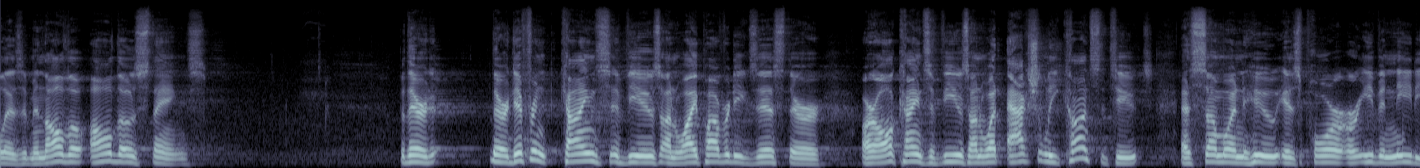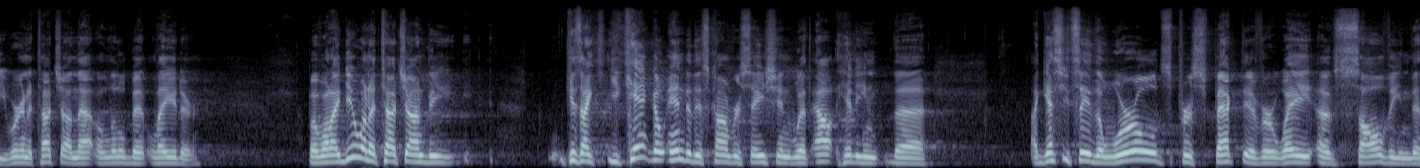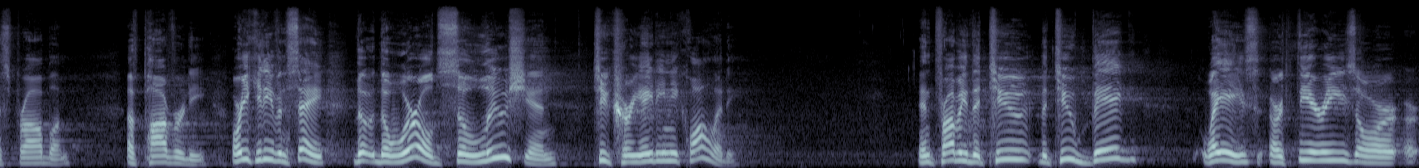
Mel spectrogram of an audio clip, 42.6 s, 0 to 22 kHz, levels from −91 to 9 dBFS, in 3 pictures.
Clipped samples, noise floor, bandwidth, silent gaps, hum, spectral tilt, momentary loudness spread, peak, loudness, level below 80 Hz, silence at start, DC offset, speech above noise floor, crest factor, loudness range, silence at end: under 0.1%; -66 dBFS; 17 kHz; none; none; -5.5 dB/octave; 9 LU; -2 dBFS; -21 LUFS; -78 dBFS; 0 s; under 0.1%; 46 dB; 20 dB; 4 LU; 0 s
